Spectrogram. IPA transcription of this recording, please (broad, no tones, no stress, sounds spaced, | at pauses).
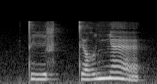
t i ɬ tː ʏ ʁ ɲ ɛ̃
